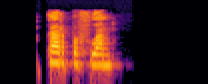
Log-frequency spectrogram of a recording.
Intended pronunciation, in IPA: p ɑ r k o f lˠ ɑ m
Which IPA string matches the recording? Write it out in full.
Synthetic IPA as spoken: k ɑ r p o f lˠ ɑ n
